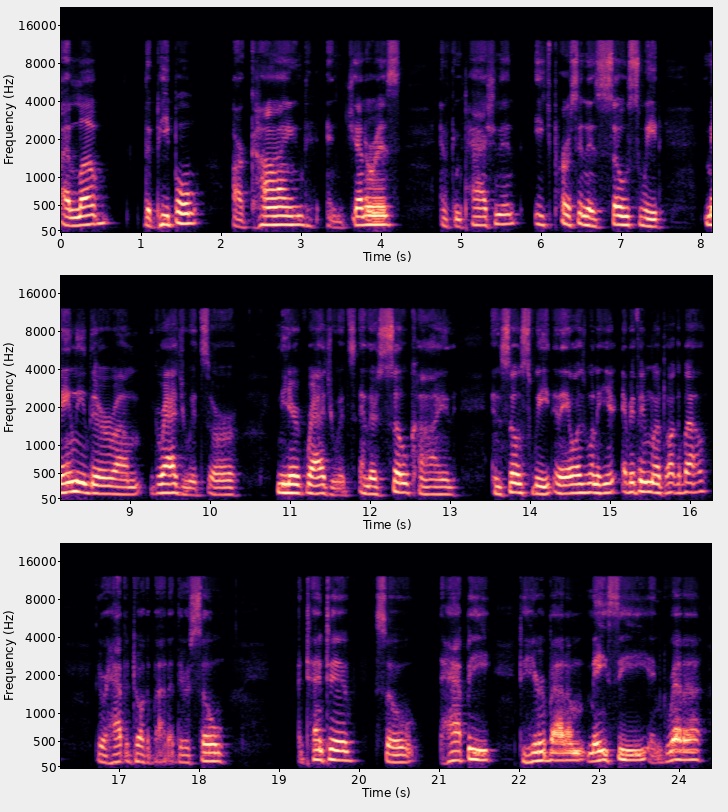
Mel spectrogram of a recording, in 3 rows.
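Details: Mild aphasia following a stroke in 2016, in a man attending aphasia camp.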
